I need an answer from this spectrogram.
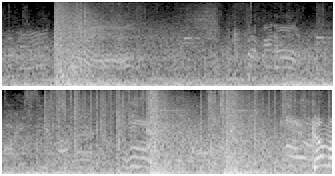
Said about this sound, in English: my shotgun's so auto-aim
